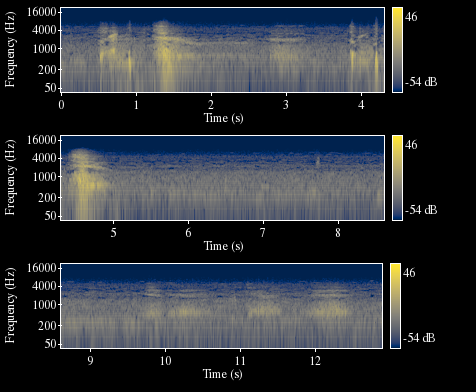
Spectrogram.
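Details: Two sharp sneezes, each preceded by a quick in-breath, from a person who was sick and induced most sneezes; quiet room noise with faint voices; sneezing.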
